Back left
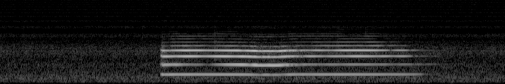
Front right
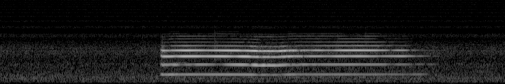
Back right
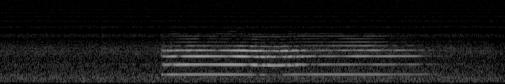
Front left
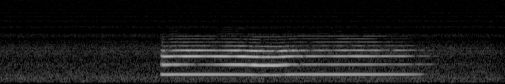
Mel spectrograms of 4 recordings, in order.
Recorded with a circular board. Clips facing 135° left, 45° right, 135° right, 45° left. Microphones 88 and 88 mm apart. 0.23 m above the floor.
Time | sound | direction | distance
1.6 | a trumpet | 60° left | 1.9 m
